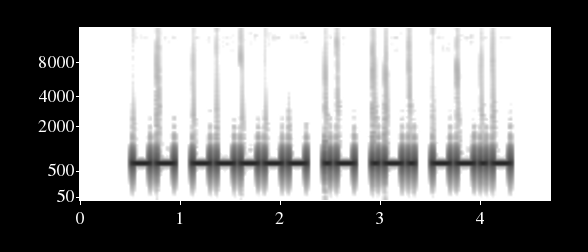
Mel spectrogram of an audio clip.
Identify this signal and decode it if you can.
Morse code, heard as a keyed tone, about 20 wpm, 700 Hz. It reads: M0ARQ
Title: DXCC-100 Call Signs - 5 Characters - Repeated 2x - 20wpm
